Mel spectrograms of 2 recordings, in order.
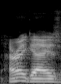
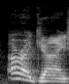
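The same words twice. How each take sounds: First: The voice is flat and monotone. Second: The voice is lively and animated. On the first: This is how the speaker talks normally. "my voice is kind of it's kind of monotone" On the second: This is a put-on streamer persona. "I could do like a streamer voice"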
